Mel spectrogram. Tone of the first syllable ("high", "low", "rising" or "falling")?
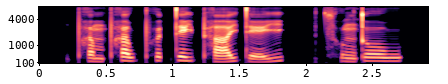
low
